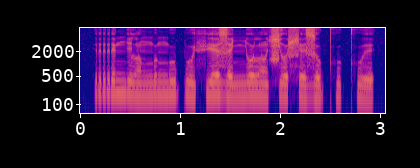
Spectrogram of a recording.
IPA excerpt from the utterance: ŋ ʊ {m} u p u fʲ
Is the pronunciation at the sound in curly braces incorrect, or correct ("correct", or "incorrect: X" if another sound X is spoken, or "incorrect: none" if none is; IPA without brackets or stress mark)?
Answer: incorrect: ŋ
